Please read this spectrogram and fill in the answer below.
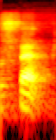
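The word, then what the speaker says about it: PhET: I'll type that in the chat so people can see how that's spelled. So Fet, P-H-E-T.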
